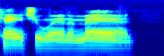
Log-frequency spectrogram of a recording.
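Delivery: ordinary delivery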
